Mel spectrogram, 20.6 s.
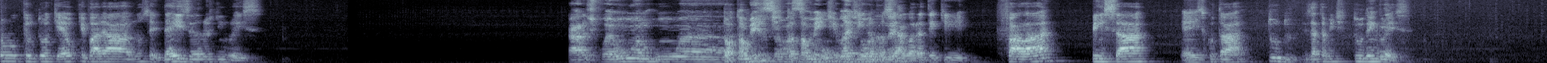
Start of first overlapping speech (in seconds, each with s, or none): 9.6 s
